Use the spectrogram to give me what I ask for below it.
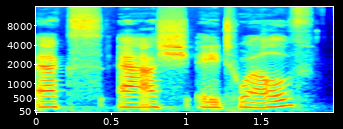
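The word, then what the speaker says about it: X Æ A-12: it was so it's it's pronounced apparently x ash a12 which should make it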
